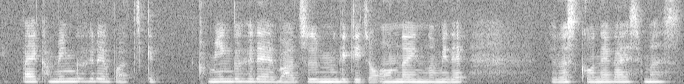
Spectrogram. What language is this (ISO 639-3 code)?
jpn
